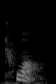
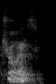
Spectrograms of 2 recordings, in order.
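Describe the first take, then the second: First: It is said the way the French town is. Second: It is said the way English spelling suggests. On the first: The speaker calls it right. "the correct pronunciation, apparently, is Troyes" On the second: The speaker calls it wrong. "You would assume that was how it was, right? But no"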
